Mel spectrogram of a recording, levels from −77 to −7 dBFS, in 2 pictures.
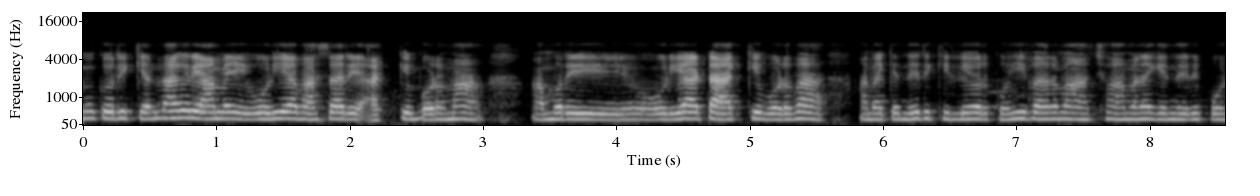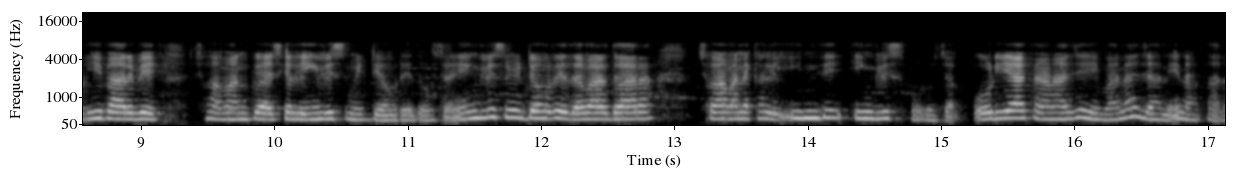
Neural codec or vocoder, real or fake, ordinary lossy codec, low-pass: vocoder, 44.1 kHz, 128 mel bands every 512 samples, BigVGAN v2; fake; AAC, 32 kbps; 7.2 kHz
